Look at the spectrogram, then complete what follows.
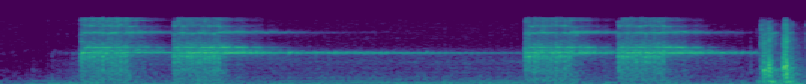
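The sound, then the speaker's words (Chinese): A telephone rings twice in the classic double-burst pattern, loud, with a steady electronic tone between the rings, then a sharp clatter as someone picks up the call. “请听，有人接电话。”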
